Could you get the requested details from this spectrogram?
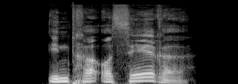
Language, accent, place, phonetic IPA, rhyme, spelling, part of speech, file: German, Germany, Berlin, [ˌɪntʁaʔɔˈsɛːʁə], -ɛːʁə, intraossäre, adjective, De-intraossäre.ogg
- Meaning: inflection of intraossär: 1. strong/mixed nominative/accusative feminine singular 2. strong nominative/accusative plural 3. weak nominative all-gender singular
